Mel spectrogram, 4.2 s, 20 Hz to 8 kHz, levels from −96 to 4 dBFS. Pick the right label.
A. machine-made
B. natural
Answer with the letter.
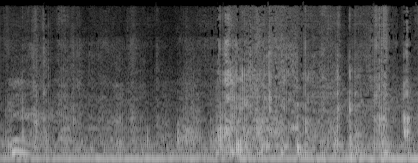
A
